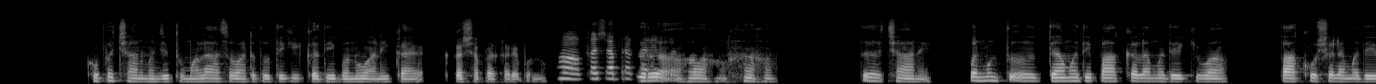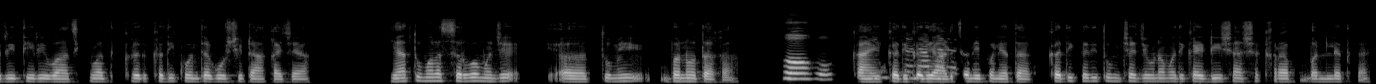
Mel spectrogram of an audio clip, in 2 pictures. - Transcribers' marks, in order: other background noise
- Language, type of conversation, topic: Marathi, podcast, स्वयंपाकघरातील कोणता पदार्थ तुम्हाला घरासारखं वाटायला लावतो?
